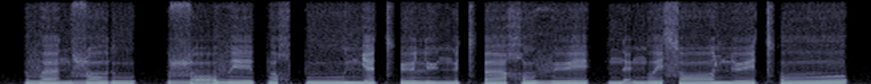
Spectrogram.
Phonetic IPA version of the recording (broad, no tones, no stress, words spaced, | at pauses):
vɐːnɮɔo̯ɾu | ɮɔ̰vɪː poχpuːɲ ɛt͡sʼʏly ŋʏt͡sʼɐːχu vʏe̯ | nɛ̰ŋoe̯sɔːɲ ʏːe̯t͡sʼoː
